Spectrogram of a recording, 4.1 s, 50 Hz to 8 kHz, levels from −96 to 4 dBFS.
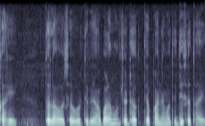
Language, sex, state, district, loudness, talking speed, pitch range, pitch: Marathi, male, Maharashtra, Sindhudurg, -20 LUFS, 145 wpm, 120-135 Hz, 130 Hz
